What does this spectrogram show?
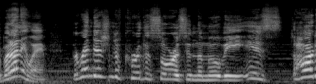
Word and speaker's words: Corythosaurus: a problem come on corythosaurus or sometimes corythosaurus depends who you ask I guess I believe it's pronounced corythosaurus these were Hadrosaurus with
